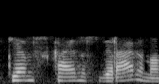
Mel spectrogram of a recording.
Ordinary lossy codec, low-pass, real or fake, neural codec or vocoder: AAC, 16 kbps; 3.6 kHz; real; none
